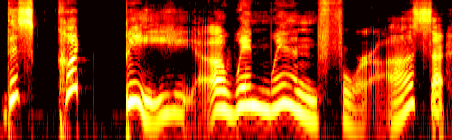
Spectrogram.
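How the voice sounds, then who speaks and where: A woman's voice: on the high side, sing-song, drawn-out words, darkish tone, dry recording, studio quality, heavily acted. A woman playing a sarcastic, self-deprecating middle-aged mother in an audio theatre comedy-drama. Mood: probing.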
